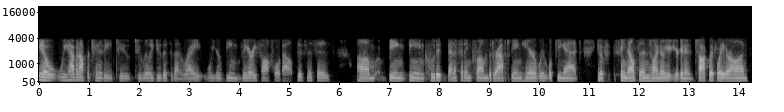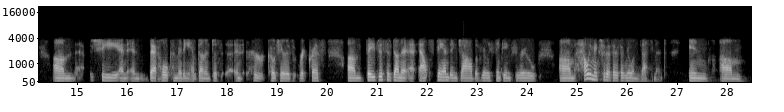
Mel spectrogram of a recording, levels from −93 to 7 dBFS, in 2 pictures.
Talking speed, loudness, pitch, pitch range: 185 wpm, -31 LUFS, 125 Hz, 120-135 Hz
